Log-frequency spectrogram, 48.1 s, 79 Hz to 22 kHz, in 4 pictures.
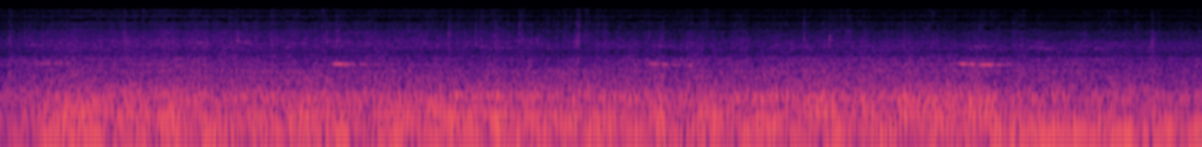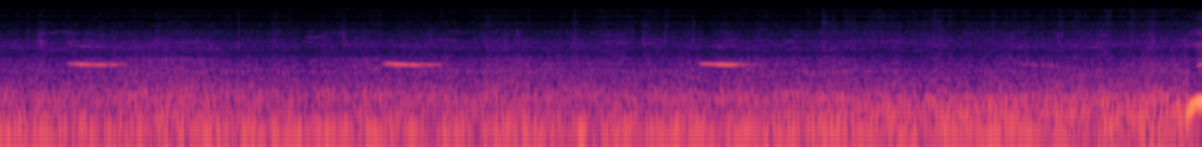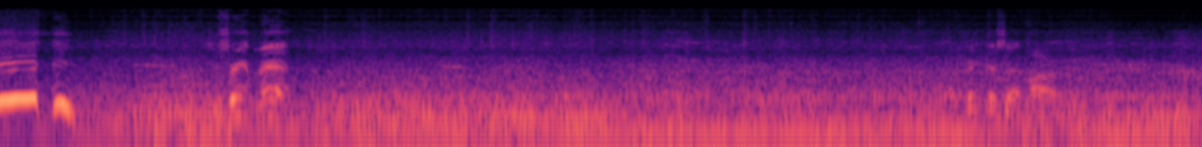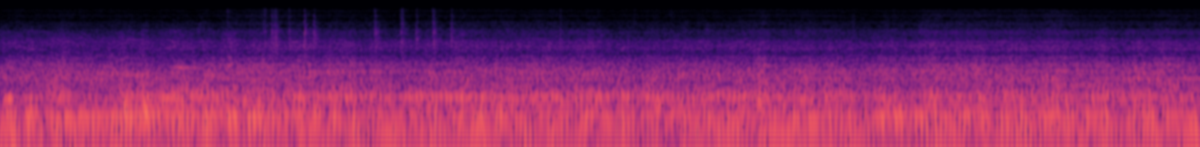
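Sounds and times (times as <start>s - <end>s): boat engine humming: 0.0s - 48.0s
short high squeak: 3.3s - 3.8s, 9.6s - 10.1s, 12.5s - 13.4s, 15.8s - 16.6s, 19.0s - 19.7s.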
